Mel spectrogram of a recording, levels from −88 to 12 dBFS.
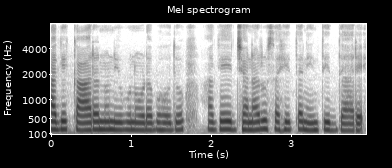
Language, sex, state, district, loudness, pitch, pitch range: Kannada, female, Karnataka, Bellary, -16 LUFS, 205 Hz, 195-210 Hz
